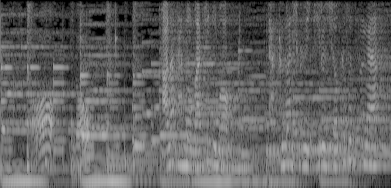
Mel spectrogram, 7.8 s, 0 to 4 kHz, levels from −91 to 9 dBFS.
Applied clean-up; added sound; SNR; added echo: none; none; none; reverberation time 0.2 s.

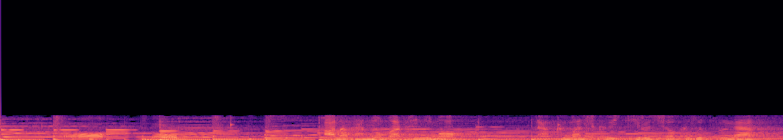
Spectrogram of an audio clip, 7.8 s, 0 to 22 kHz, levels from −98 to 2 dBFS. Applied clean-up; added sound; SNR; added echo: none; none; none; none.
